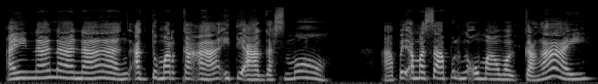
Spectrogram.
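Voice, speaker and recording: A woman's voice: sits high, moderate pace, pushed and bright, no echo, studio quality. A woman with an Ilocano accent playing an exasperated schoolteacher daughter in a village comedy drama.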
